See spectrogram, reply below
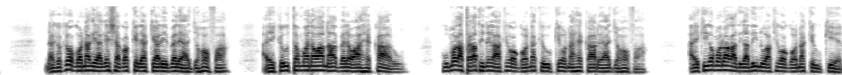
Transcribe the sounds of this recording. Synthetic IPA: nʔakjɔk̬eɣɔɡɔnaɣeaɣeʃaɡɔkeɾeakeaɾebɛɾɛjad͡ʒɛɦɔva | a̰ekeutamwɛnawanaːbɛɾɛwaɦɛkaɾo | kuːmaɣataɣateineɣakeɣɔɡɔnakeukɛɾonaɦɛkaɾojad͡ʒɛɦɔva | aekeiɣamwɛnawaɣaðiɣaðiinewakeɣɔɡɔnakeukeɛɾɔ

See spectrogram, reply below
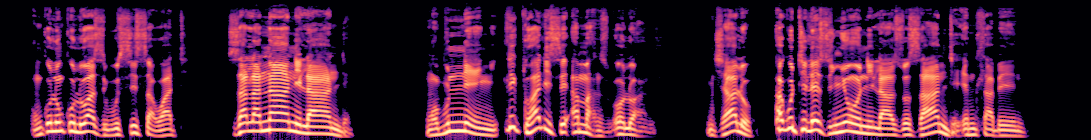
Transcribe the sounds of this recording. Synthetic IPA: ṵŋkʼuluŋkʼuluwaziβusisawaːtʰi̥ | zalananilaːndʱɛ | ŋoβuneŋiliɡ͡ǀʱwalisɛʔamand͡zʱiɔlwaːnd͡ɮʱɛ | nd͡ʒʱalɔ | aɣutʰileziɲonilazɔzandʱɛʔem̩ɬaβeːni

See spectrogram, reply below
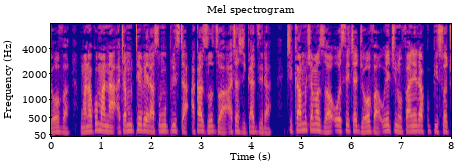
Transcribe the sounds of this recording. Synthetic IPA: oːvʱa | mwanak̬o̞manaʔat͡ʃamute̞ʋe̞ɾaso̞mupristaʔakazo̞d͡zwaːt͡ʃaʐiɡʱad͡ziːɾa | t͡ʃikamut͡ʃamazuʋaʔo̞se̞t͡ʃad͡ʒe̞ɦo̞vʱauje̞t͡ʃino̞fanirakupiswat͡ʃo

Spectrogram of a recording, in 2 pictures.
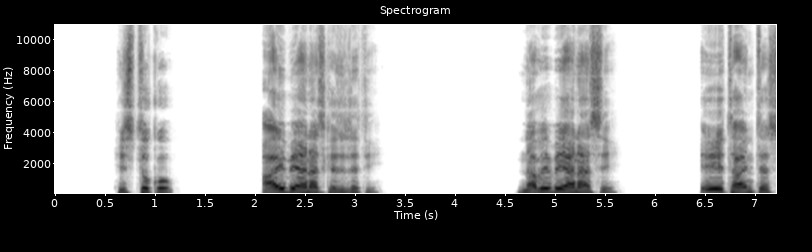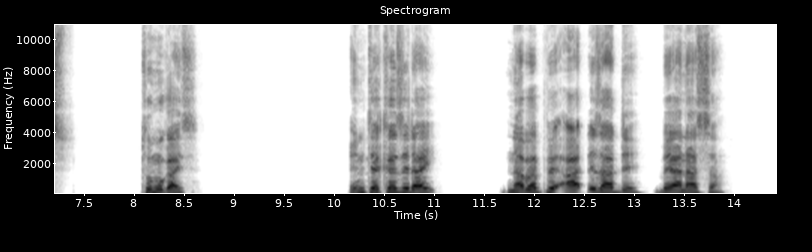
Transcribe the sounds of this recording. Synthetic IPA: hɪst̪ːɔkːɔ | ɐjbɛjanaːs̬kɛzɪzɛt̪ɪ̰ | nɐbɛbɛjanaːsːḛː | ʔeːt̪ɐɪnt̪ːɛs | t̪ʊmʊɡɐjs | ʔɪnt̪ːɛkɛzɪd̪ɐj | nɐbɛpːɛʔaːɗːɪzaːd̪ːɛbɛjɐnaːsːɐ̰

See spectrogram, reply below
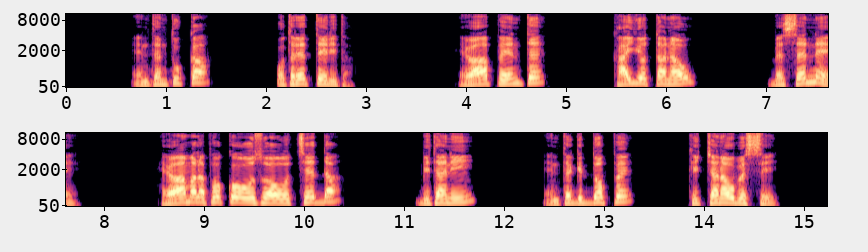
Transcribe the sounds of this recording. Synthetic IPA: ʔɪ̰nt̪ːɛnt̪ːʊkːɐ | ɔt̪ɛɾɛt̪ːe̞ːd̪ɪt̪ɐ̥̰ | hɛ̰waːpːɛhɪnt̪ːɛ | kɐjːɔt̪ːɐnɐw | bɛsːɛnːeː | hɛwaːmɐlɐpɔkːɔo̞ːs̬ʊwaːo̞ːt͡sːe̞ːd̪ːɐ | bɪt̪ɐniː | hɪ̰nt̪ːɛɡɪd̪ːɔpːɛ | kɪt͡ʃːɐnɐwbɛsːe̞̰ː

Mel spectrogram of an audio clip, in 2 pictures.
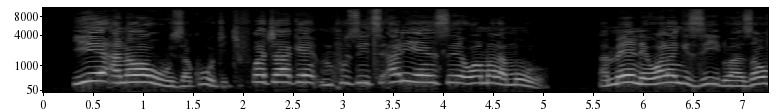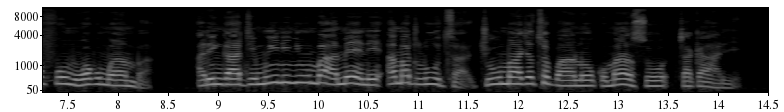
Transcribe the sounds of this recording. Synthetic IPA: ijɛʔanawawuzakutit͡ʃi̥fu̥kwat͡ʃak̬ɛm̩pʰuzit͡sʰiʔalijɛnsɛwamalamuːlɔ̰ | amɛnɛwalaŋɡiziɗwazaufumuwak̬umwaːmba̰ | a̰liŋɡat̬imwiniɲumbaːmɛnɛʔamatulut͡sʰa̰t͡ʃumat͡ʃat͡sʰɔp̬anɔkɔmansɔt͡ʃakaːlɛ̰

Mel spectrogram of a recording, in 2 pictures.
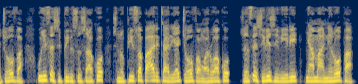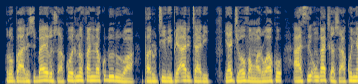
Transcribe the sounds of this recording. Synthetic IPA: eɦovʱa | ujise̞ʐipiɾiso̞ʐako̞ | ʐ̥ino̞piːswapaːɾitaɾijad͡ʒe̞ɦo̞vʱamwaɾiwaːko̞ | ʐ̥o̞se̞ʐiɾiʐiʋiɾiɲamane̞ɾo̞ːpa | ro̞paɾeʐiɓaiɾo̞ʐako̞rino̞fanirakuɗuɾurwapaɾutʰiʋipe̞aɾitaɾijad͡ʒe̞ɦo̞vʱamwaɾiwaːko̞ | asiuŋɡad͡ʒɡaʐakoɲa

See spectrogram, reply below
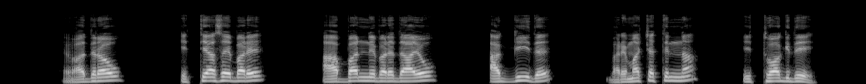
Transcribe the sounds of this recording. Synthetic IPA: hɛ̰wa̰ːd̪ɪɾɐw | ɪt̪ːɪɐs̬ɐjbɐɾɛ | aːbːanːɛbɐɾɛd̪aːjɔ | ɐɡːiːd̪ɛ | bɐ̰ɾɛmɐt͡ʃːɐt̪ːɪnːɐ | ɪt̪ːʊwaːɡɪd̪e̞ː

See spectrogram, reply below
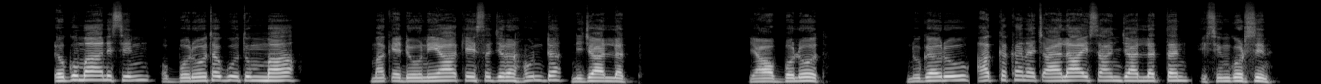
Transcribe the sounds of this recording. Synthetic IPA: ᶑɔɡʊmaːnɪsɪnɔbːɔlo̞ːt̪ɐɡuːt̪ʊmːaː | mɐkʼɛd̪oːnɪjaːke̞ːsːɐd͡ʒɪɾɐnɦʊnd̪ɐnɪd͡ʒaːlːɐt̪ːʊ̥ | jaːɔbːɔlo̞ːt̪ɐ̥ | nʊɡɐɾuːɐkːɐkɐnɐt͡ʃʼaːlaːɪsaːnd͡ʒaːlːɐt̪ːɐnɪsɪŋɡɔɾsɪnɐ̥

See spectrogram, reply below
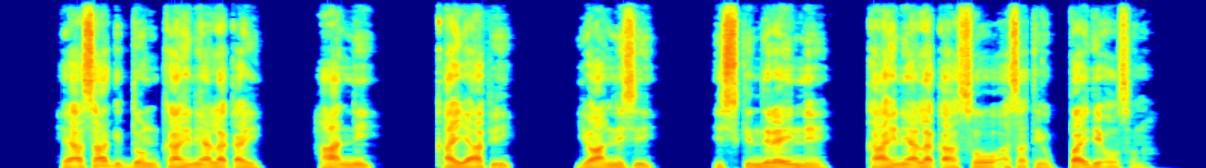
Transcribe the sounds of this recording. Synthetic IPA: hɛɐsaːɡɪd̪ːɔnkaːhɪnɪɐlɐkʼɐj | haːnːɪ | kʼɐjaːfɪ | jɔhanːɪs̬ɪ | ɪskɪnd̪ɪɾɛjnːɛ | kaːhɪnɪɐlɐkʼaːso̞ːʔɐ̰sɐt̪ɪʊb̥ːɐjd̪ɛʔo̞ːsɔ̰nɐ

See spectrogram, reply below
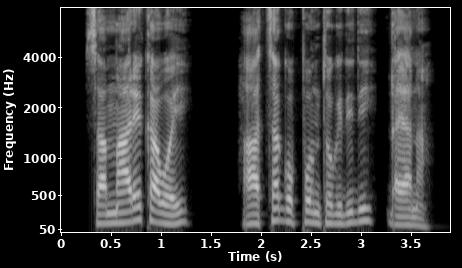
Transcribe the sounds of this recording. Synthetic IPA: sɐmːaːɾɛkɐwɔj | haːt͡sːɐɡɔpːɔnt̪ɔɡɪd̪ɪd̪ɪɗɐjɐnɐ̰

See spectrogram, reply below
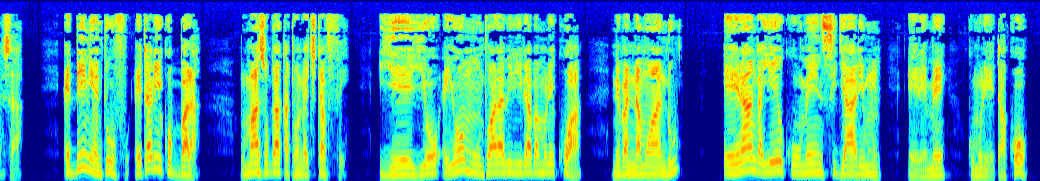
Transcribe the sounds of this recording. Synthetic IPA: sa̰ | e̞dːiːnie̞ntuːfue̞taliko̞bːala̰ | mumaːs̬o̞ɡakato̞ːndaci̥tafːḛ | je̞ːjo̞ʔe̞jo̞ːmuːntualaβiɾiɾaβamule̞kwa | ne̞βanːamwaːndu | e̞ɾaŋɡaje̞ːkuːme̞ːnsiɟaːlimu | e̞ɾe̞me̞ | kumule̞̰ːta̰kʰo̞

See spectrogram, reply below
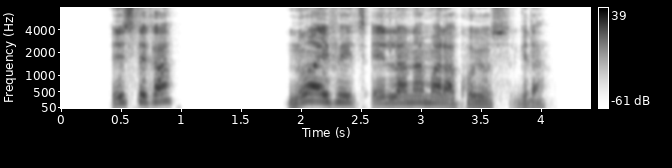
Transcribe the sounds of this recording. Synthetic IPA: ʔɪst̪ːɪkɐ | nʊɐjfɛjt͡sʼe̞ːlːɐnɐmɐlɐkɔjo̞ːsɡɪd̪ɐ̰

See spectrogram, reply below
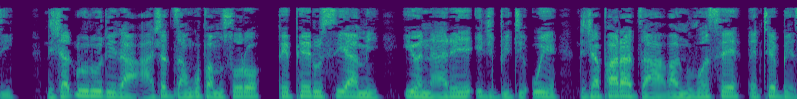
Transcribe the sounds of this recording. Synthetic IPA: ndit͡ʃaɗuɾuriraɦat͡ʃad͡zaŋɡupamuso̞ɾo̞pe̞pe̞ɾusiaːmiː | jo̞n̤aɾe̞je̞ʔid͡ʒipitiʔuje̞ndit͡ʃapaɾad͡zaʋan̤uʋo̞se̞ʋe̞tʰe̞bʱeːsi̥

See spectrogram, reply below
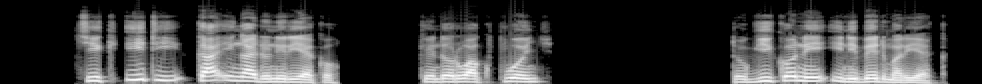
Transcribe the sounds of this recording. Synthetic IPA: t͡ʃɪkitikaɪŋadonɪɾjɛkɔ | kendoɾwakpwoɲd͡ʒ | toɡikonɪʔinibedmaɾjɛk

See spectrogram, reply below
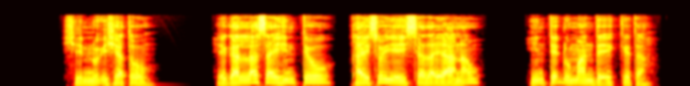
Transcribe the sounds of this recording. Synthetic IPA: ʃɪnːʊɪʃɐt̪o̞ː | hɛɡɐlːɐsɐjhɪnt̪ːɛwɔkɐjsɔjːɛjsːɐd̪ɐjaːnɐw | hɪnt̪ːɛɗʊmɐnd̪ɛɛkːɛt̪ɐ

